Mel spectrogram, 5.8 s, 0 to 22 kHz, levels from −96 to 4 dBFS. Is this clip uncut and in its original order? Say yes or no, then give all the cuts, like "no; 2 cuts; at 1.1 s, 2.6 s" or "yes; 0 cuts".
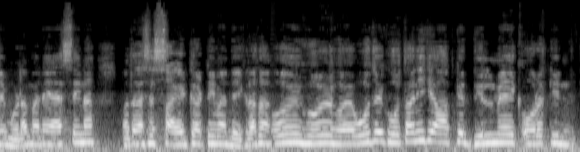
yes; 0 cuts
